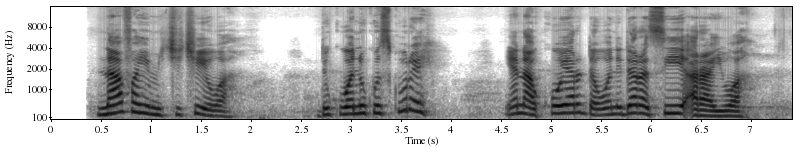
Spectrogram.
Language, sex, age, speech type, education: Hausa, female, 15-29, spontaneous, tertiary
